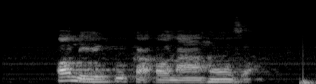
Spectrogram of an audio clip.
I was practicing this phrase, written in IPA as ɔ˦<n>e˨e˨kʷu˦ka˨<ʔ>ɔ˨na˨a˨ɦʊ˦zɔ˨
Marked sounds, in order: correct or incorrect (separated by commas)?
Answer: correct, correct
